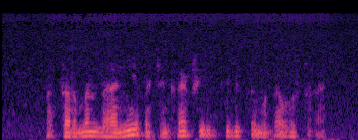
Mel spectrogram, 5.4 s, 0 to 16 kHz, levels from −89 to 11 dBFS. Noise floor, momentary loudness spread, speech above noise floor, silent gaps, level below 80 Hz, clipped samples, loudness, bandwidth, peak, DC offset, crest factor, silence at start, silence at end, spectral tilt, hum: -56 dBFS; 16 LU; 29 dB; none; -48 dBFS; under 0.1%; -27 LUFS; 11.5 kHz; -8 dBFS; under 0.1%; 20 dB; 0.7 s; 0.5 s; -8.5 dB/octave; none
